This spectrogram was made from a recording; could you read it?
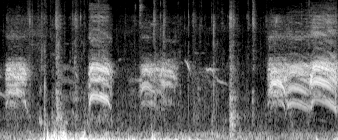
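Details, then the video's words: Crows in a big flock fighting over food, giving loud nasal caws in strong bursts separated by short gaps, over a steady low rumble. "kaka sound and noises of crow birds | Huge numbers of crows crowing and crying sounds"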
